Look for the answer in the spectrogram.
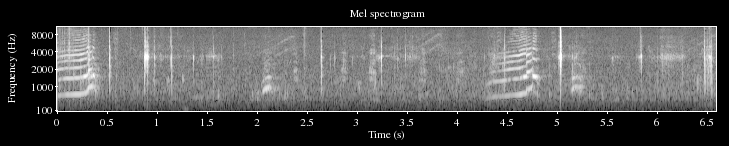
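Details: Captive female wood duck in winter, angry after being moved to another pond. She gives loud rising, squealing calls with harmonics, one near the start and a stronger pair near the end. Short sharp clicks and brief notes sound in between.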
